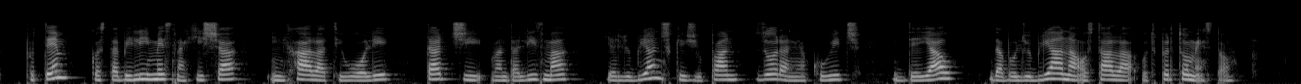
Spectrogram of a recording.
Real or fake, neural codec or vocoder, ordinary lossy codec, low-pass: real; none; Opus, 64 kbps; 7.2 kHz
